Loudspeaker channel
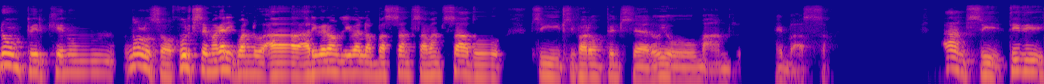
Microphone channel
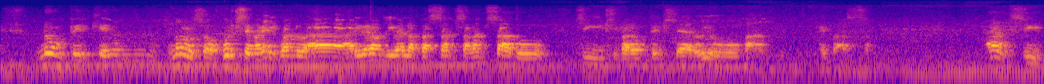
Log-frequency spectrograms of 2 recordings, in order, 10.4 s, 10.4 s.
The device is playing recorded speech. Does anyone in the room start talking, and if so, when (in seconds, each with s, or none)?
none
